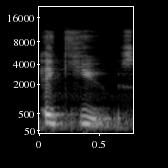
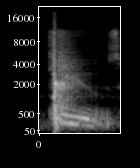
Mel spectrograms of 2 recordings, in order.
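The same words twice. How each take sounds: First: Said in the usual way. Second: "Accuse" broken in two, loud beats; syllable by syllable. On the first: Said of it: "how many syllables we have". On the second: Shown as a demonstration. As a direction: count out the syllables of "Accuse" loudly. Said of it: "see how many syllables we have".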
